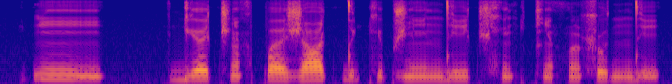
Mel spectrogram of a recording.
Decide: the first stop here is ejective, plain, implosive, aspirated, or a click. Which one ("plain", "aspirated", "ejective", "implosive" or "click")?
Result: implosive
